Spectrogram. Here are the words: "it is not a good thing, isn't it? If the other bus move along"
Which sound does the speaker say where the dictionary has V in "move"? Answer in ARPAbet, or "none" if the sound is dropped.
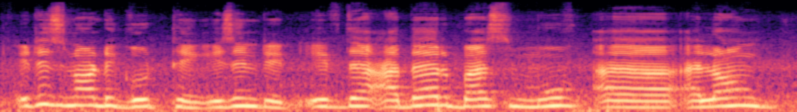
V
